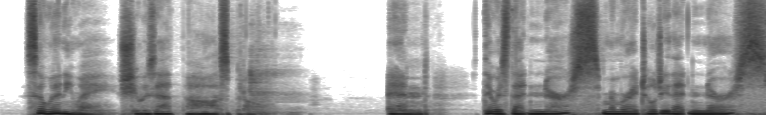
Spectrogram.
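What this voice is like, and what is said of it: Calm soothing Zen voice. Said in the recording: “I'm talking in my most Zen voice.”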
